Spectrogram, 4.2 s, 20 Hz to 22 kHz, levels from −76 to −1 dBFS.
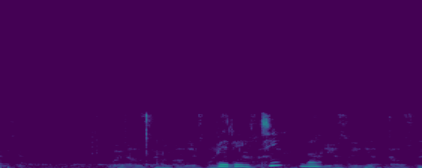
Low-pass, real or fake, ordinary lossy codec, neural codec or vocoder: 7.2 kHz; real; none; none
